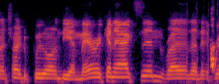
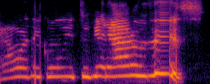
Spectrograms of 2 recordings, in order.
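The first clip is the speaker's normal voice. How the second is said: reliving the cliffhanger tension, pitched way up; anxious disbelief. Retold or imitated. Fan recalling the last issue, high anxious disbelief. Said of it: "I was like".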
